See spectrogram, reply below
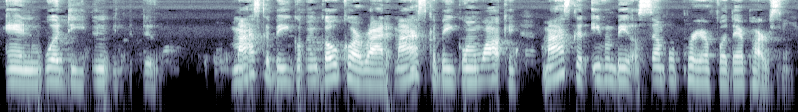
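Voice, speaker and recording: A woman's voice: deep voice, slight background noise, poor audio. Woman on a glitchy call cutting out. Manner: repeats phrases in lists, frequent restarts. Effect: choppy, cutting-out call audio. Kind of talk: casual advice talk. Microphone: video call.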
